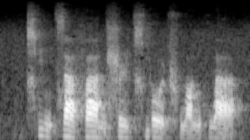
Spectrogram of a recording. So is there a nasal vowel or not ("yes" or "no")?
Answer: no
